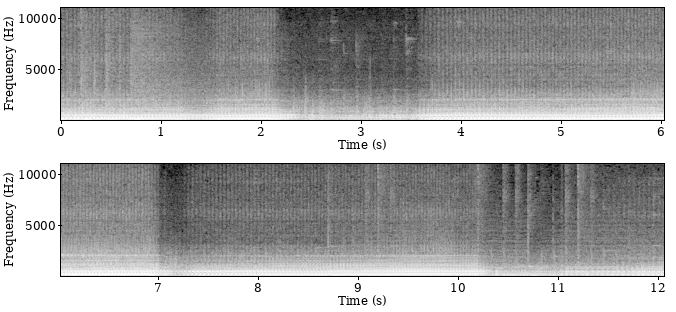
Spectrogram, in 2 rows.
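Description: Ford Mustang GT V8 engine accelerating under load in several cut-together passes, its pitch climbing steadily through each, with brief drops between the passes.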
